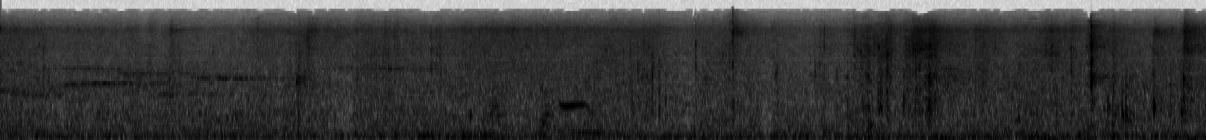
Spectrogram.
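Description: Dry leaf litter rustling and crackling as long-tailed macaques move around and feed from a plastic tray, with the crackles thicker and louder in the last two seconds. A few faint high chirps sound in the first second or so.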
